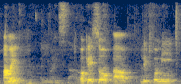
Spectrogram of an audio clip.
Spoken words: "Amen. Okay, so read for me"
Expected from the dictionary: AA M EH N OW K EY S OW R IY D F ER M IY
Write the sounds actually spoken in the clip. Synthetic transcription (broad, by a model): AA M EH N OW K EY S OW L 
